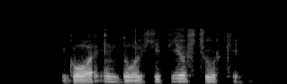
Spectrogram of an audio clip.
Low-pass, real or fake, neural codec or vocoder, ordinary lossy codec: 5.4 kHz; real; none; Opus, 16 kbps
